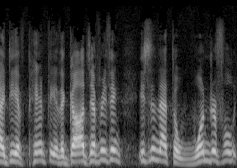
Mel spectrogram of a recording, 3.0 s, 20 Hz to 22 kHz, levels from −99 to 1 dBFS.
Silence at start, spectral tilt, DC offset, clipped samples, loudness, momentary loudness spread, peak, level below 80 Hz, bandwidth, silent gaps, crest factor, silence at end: 0 s; -5.5 dB/octave; under 0.1%; under 0.1%; -28 LUFS; 7 LU; -10 dBFS; -82 dBFS; 13.5 kHz; none; 18 dB; 0 s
